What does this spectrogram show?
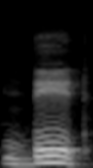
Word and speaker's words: debt: लिखी हुई है कि अगर किसी वर्ड में टी के पहले बी आएगा तो बी वहाँ पे साइलेंट होगा, बी का उच्चारण नहीं करना है। तो इसको हम पढ़ेंगे डेट।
